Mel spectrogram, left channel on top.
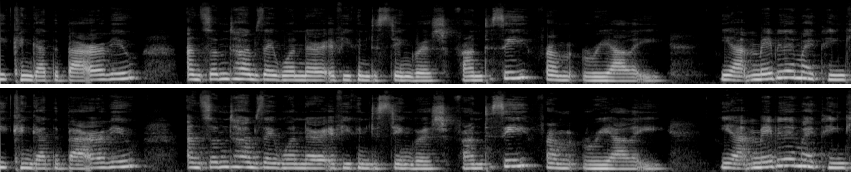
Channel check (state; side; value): normal; both; correlation 0.67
